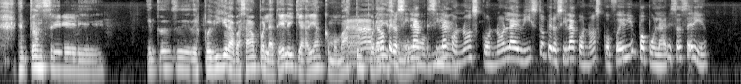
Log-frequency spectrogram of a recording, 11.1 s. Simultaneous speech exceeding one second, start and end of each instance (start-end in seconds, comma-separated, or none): 5.2-6.9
